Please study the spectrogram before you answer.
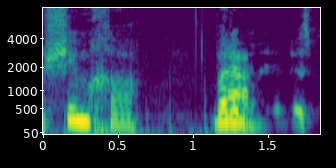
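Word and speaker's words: שמך: And I thought you said simcha instead of shimcha, but it might have just been my speakers.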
